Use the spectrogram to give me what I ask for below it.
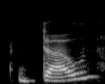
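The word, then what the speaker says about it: donn: Down. Down. The double N makes it O into an ow.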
